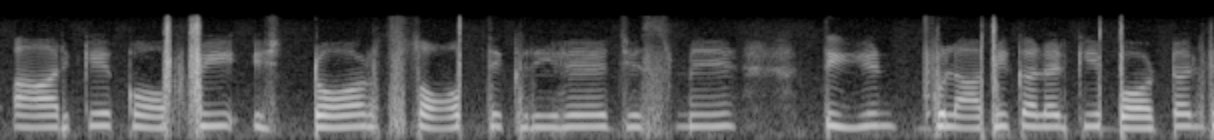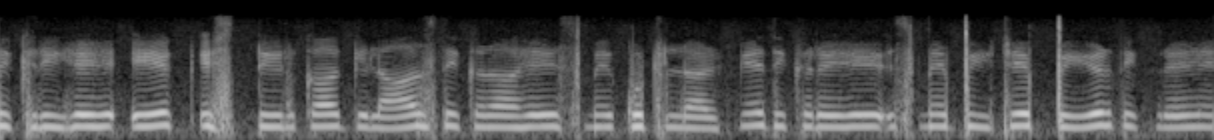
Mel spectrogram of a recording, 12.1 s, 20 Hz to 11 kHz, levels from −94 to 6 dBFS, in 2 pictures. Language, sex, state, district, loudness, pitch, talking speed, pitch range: Hindi, female, Bihar, Muzaffarpur, -23 LUFS, 250 Hz, 175 wpm, 240-260 Hz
